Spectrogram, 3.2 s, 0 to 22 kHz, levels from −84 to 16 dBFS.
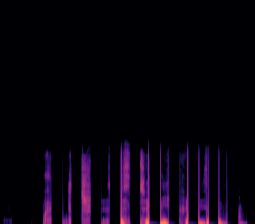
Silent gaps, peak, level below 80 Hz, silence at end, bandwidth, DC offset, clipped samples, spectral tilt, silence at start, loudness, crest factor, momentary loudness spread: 0.73-0.78 s, 0.89-1.01 s, 1.22-1.26 s, 1.42-1.50 s; -4 dBFS; -44 dBFS; 0.15 s; 7.6 kHz; under 0.1%; under 0.1%; -7 dB/octave; 0.55 s; -25 LUFS; 22 dB; 22 LU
